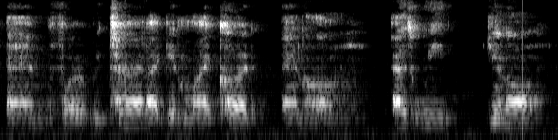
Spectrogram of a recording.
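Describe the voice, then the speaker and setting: A man from New Jersey gives a casual, earnest interview as an actor. His voice is fairly low, strongly husky and tense-edged, and his tone is motivational. The recording sounds a little muffled. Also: little pitch movement, measured pace, pushed and bright. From New Jersey, United States.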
